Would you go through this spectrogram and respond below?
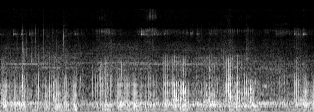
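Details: Low rhythmic purr from an eight-week-old kitten chewing a baby blanket while teething, with bursts of rustling and soft mouth clicks over the steady rumble.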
